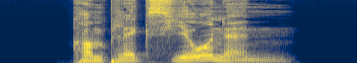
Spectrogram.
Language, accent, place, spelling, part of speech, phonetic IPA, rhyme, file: German, Germany, Berlin, Komplexionen, noun, [kɔmplɛˈksi̯oːnən], -oːnən, De-Komplexionen.ogg
- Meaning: plural of Komplexion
